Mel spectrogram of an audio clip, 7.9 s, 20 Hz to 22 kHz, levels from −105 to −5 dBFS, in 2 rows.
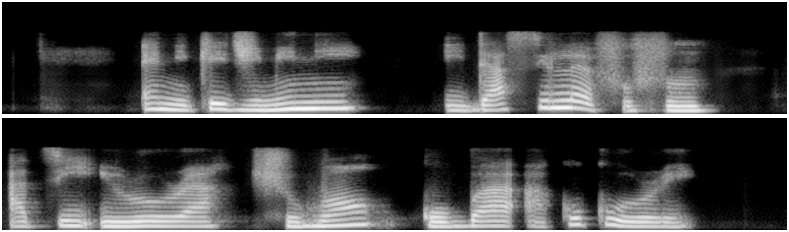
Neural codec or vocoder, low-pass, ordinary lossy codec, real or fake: codec, 24 kHz, 0.9 kbps, DualCodec; 7.2 kHz; none; fake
